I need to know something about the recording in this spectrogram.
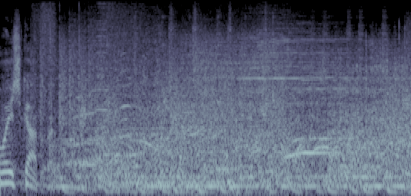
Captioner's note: car crashes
